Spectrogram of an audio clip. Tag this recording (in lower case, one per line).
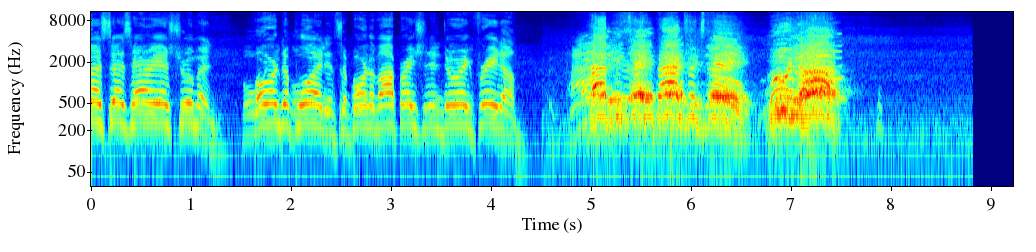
whoop
speech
